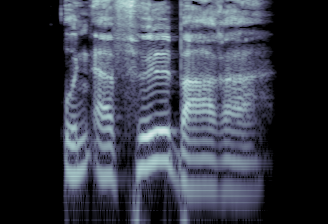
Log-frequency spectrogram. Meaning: inflection of unerfüllbar: 1. strong/mixed nominative masculine singular 2. strong genitive/dative feminine singular 3. strong genitive plural
- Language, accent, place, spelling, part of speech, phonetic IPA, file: German, Germany, Berlin, unerfüllbarer, adjective, [ˌʊnʔɛɐ̯ˈfʏlbaːʁɐ], De-unerfüllbarer.ogg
